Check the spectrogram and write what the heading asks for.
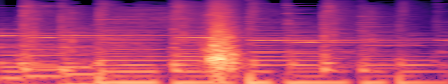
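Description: Light background music with bright, chiming bell-like notes over a regular beat. There is a short swish of noise about a second in.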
